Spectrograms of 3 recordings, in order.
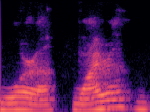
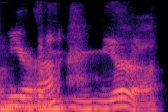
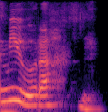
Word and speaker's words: Miura: Is an all bare metal body Lamborghini Moira. I don't know how to pronounce these words. It's Moira. It's Moira. It's a Myra. It's a Lamborghini Myra. The Miura.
